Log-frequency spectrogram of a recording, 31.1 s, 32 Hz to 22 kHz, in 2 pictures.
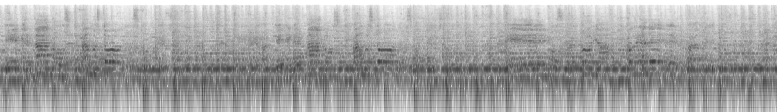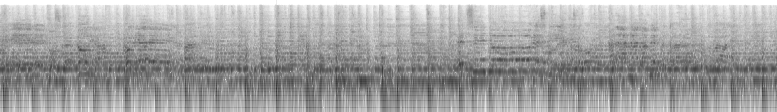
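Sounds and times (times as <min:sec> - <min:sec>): band playing live: 0:00.0 - 0:31.0
bass drum beating: 0:00.0 - 0:31.0
strummed guitars: 0:00.0 - 0:31.0
voices singing held notes: 0:00.0 - 0:31.0.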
